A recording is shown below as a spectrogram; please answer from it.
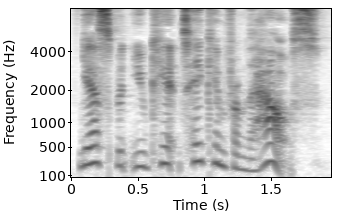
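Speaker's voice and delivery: high-pitched, mild scold. A narrator's reading. Ginny stops Fred taking the boy out, scolding. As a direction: object firmly, telling him off. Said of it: "Ginny scolded".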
